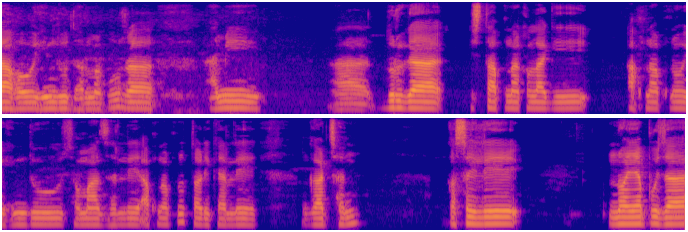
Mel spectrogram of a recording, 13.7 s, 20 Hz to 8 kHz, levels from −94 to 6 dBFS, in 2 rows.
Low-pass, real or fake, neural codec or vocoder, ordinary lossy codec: none; real; none; none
